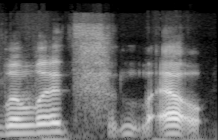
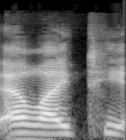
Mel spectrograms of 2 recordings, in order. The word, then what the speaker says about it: Lititz: It's a town called Lilitz. Lit. I can't pronounce it. It's Lititz.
